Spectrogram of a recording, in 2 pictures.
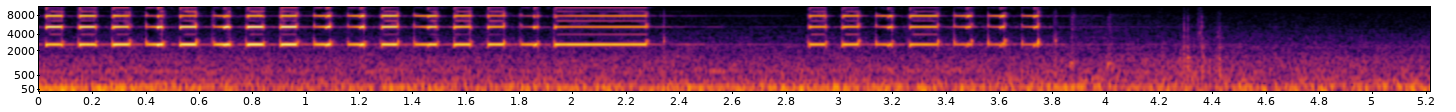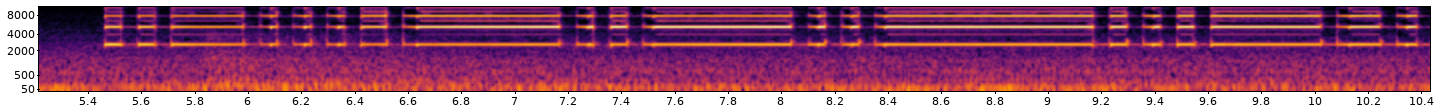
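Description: Digital torque wrench beeping as an oil filter is tightened to 16 pounds. Rapid high-pitched beeps stop for a moment about four seconds in, then quicken into long held tones with brief breaks from about six and a half seconds: the wrench signalling that the set torque is reached.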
